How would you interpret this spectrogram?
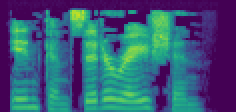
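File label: "inconsideration", British English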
